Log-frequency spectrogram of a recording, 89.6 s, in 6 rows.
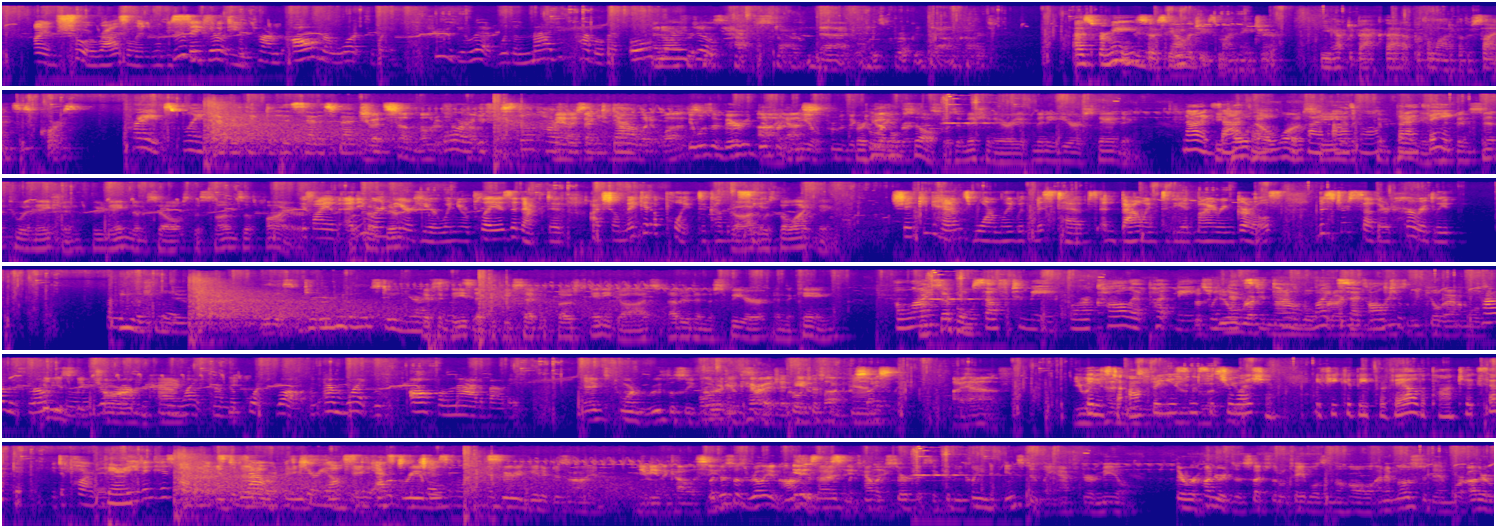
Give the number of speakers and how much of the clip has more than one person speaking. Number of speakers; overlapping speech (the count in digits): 9, about 33%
